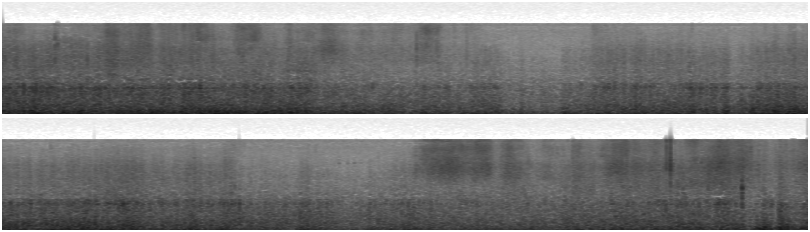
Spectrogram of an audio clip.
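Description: Wind buffeting the microphone: a loud, low rumble that swells and eases in gusts.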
